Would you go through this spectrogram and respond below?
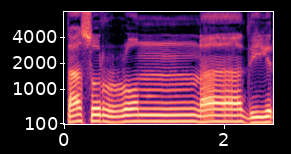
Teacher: boleh dibaca tawas artinya sedang yaitu dua alif atau empat harakat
